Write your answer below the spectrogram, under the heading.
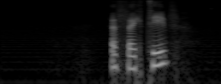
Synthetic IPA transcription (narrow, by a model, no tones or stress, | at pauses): ɛfɛkt̪ʰiːʋ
